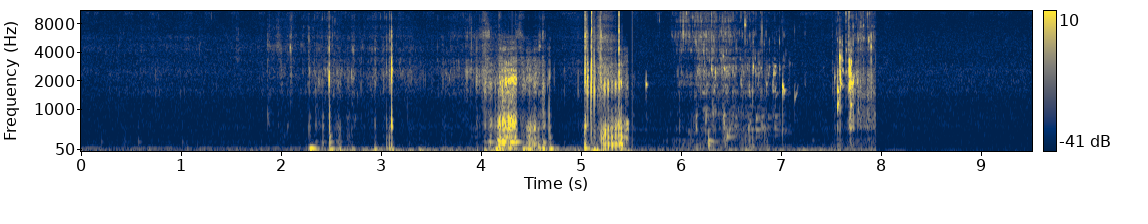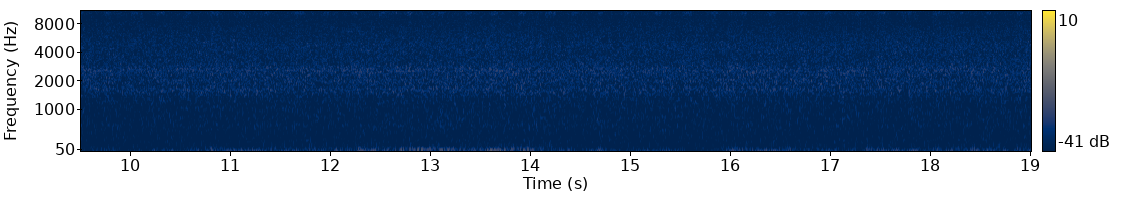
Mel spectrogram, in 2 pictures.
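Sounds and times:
steady low rumble: 0.0 - 8.0
water splashing: 0.0 - 8.0.

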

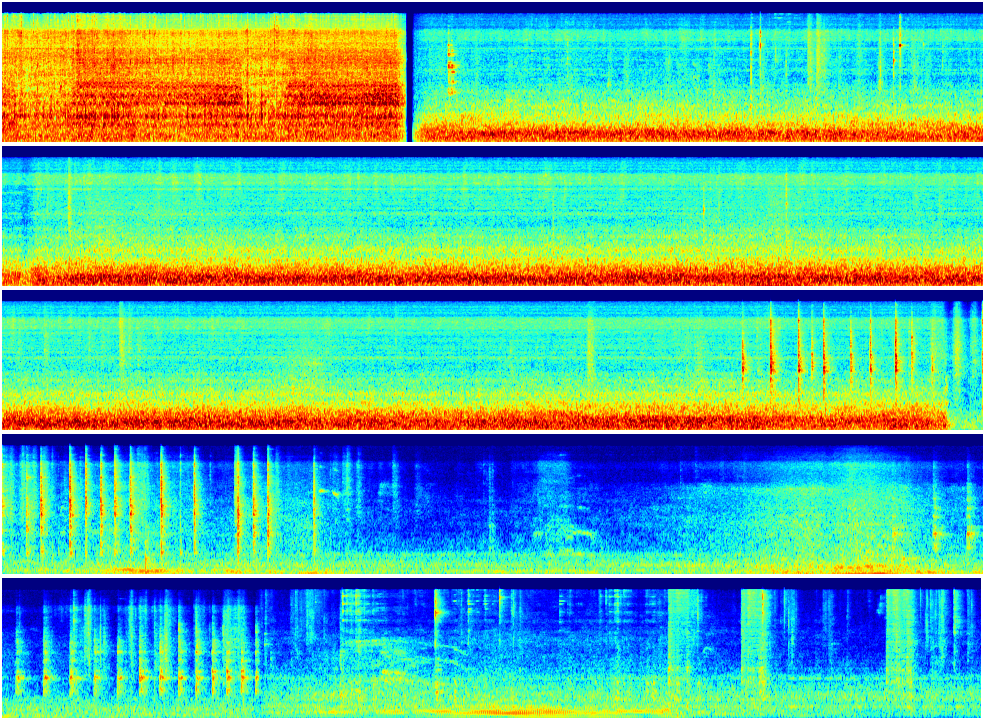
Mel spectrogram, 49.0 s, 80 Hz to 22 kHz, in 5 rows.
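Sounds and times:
gas burner rushing: 0.0 - 29.1, 36.2 - 39.6.

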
